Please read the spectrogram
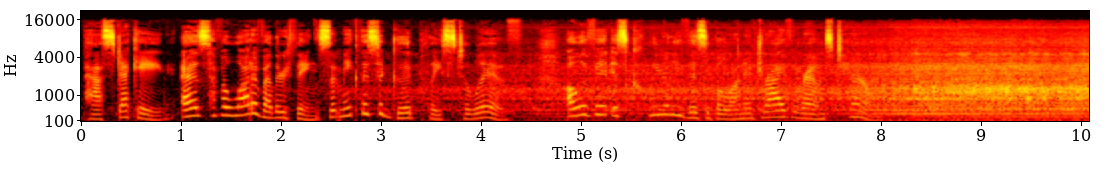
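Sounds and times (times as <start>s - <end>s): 
speech: 0.1s - 8.9s
large bus engine idling: 2.7s - 10.0s.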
